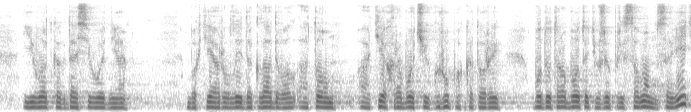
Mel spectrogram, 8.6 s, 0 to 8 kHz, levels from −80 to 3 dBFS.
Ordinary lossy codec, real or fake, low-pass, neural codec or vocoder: MP3, 48 kbps; real; 7.2 kHz; none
